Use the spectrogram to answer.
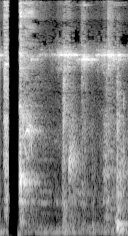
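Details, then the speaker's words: Young child (brother) gives a couple of short, abrupt coughs in a quiet indoor room while his sister pats his back; cough. "पीठ थपथपा आ रही है खांसी आई तो आजा आजा तेरा करू दिन दिन ओहो खाचे ई खाचे वान को भी खांसी हो गई"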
